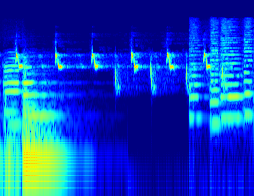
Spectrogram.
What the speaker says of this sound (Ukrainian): Сонечко сяяло, пташки щебетали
